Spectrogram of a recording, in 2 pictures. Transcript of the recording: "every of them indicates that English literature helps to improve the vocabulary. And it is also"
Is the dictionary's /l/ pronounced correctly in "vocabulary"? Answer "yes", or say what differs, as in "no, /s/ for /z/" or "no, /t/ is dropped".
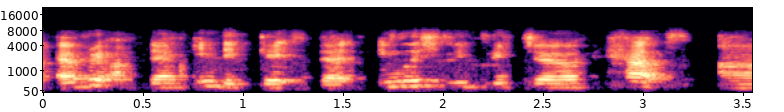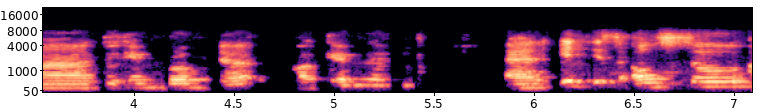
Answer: no, /n/ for /l/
